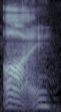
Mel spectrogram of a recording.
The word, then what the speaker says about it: Ai: would have to be I. Now, I herself, and yes, I do realize her name is spelled AI, artificial intelligence.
